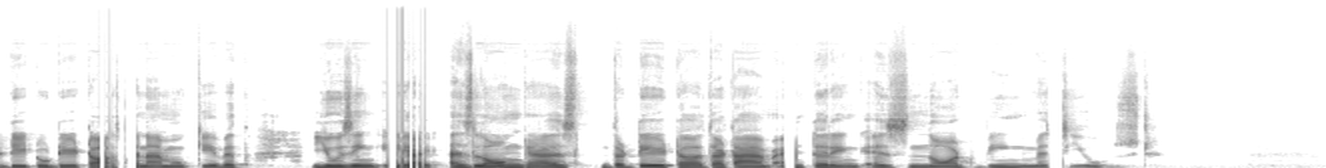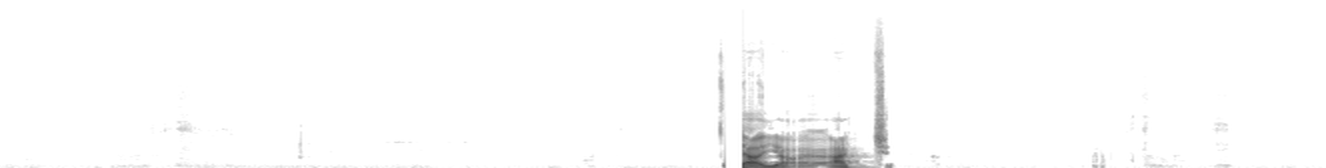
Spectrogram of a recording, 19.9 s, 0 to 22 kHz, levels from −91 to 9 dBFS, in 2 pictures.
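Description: Bluetooth dropouts cut the speech at 0.75 to 1.03 s, 2.91 to 3.19 s, 5.88 s, 7.86 s, 15.38 s and 18.20 s. Late packets were likely dropped. Each gap falls silent, then the speech resumes further on.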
